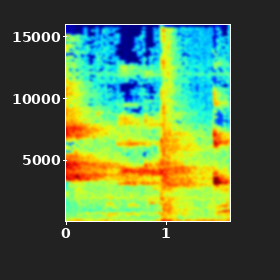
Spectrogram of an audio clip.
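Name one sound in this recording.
A volleyball is struck with a hard slap that echoes through a large hall.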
